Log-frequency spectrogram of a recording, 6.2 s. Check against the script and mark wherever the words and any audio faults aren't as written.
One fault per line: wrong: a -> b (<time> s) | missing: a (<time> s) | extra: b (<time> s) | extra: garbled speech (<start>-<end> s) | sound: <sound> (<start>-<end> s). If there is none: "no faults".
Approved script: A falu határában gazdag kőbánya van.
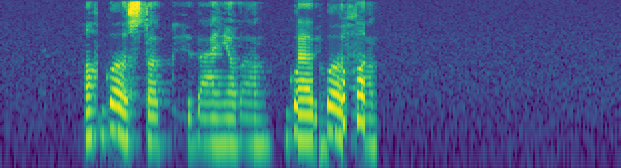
missing: falu határában (0.9 s)
extra: garbled speech (2.8-3.8 s)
